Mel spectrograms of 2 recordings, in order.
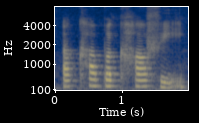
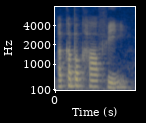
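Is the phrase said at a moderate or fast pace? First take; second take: moderate; fast. First: The phrase is said at a moderate pace. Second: The phrase is said at a faster pace. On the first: "Repeat after me" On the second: "A little faster"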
